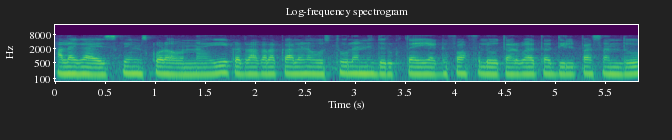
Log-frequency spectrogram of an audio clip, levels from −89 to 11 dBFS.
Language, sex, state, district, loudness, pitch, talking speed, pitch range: Telugu, female, Andhra Pradesh, Manyam, -15 LUFS, 165 Hz, 155 wpm, 160-165 Hz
